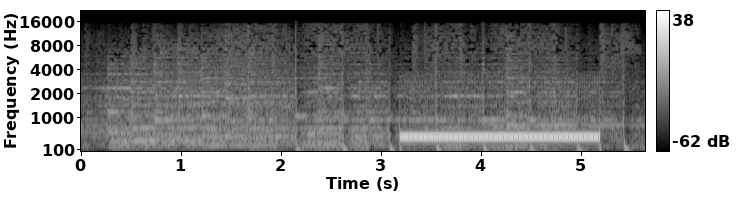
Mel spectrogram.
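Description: Telephone ringing on an outgoing call sounds as one steady, low electronic tone lasting about two seconds, loud and alone.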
